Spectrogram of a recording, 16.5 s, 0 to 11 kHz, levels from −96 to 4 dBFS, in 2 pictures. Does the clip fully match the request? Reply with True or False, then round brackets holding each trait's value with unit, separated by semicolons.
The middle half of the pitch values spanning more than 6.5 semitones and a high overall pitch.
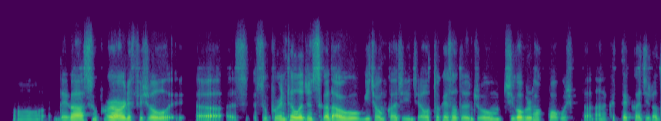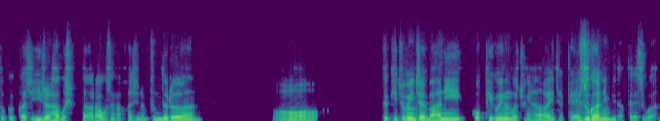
False (7.7 semitones; 90 Hz)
